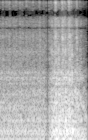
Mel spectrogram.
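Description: A sewing machine runs in a steady, close mechanical whir, stitching strips of scrap fabric pieced onto a paper foundation for a rectangle string quilt block, briefly pausing before picking up again.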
